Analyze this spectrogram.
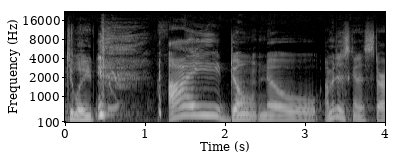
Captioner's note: chuckles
